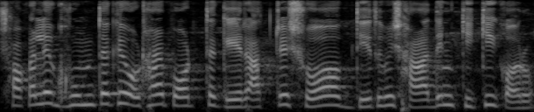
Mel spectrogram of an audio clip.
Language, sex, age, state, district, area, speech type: Bengali, female, 18-30, West Bengal, Paschim Bardhaman, rural, spontaneous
